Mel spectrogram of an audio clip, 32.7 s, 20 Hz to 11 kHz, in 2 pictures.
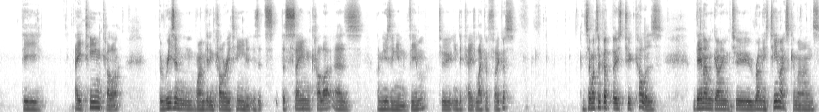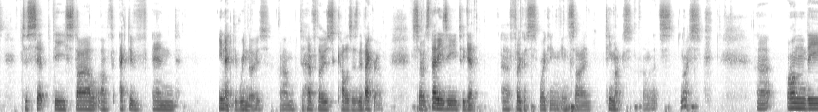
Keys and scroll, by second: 12.9 j, 14.6 w, 15.4 b, 15.8 w, 16.6 b, 19.6 j, 21.8 w, 22.0 w, 22.1 w, 22.4 w, 23.5 k, 23.7 k, 24.8 ctrl+\, 25.9 ctrl+space, 26.0 ctrl+-, 26.9 ctrl+space, 27.0 k, 27.7 ctrl+space, 27.8 ctrl+j, 28.9 e, 29.1 Return, 29.6 e, 30.3 Return.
